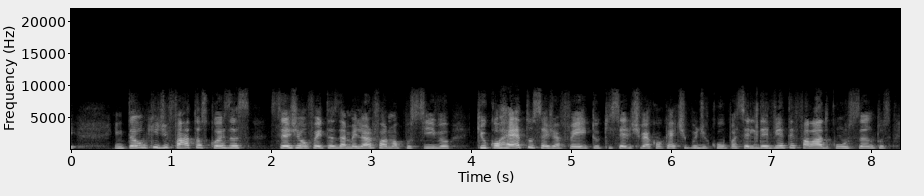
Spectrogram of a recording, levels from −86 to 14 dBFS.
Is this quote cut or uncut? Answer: uncut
